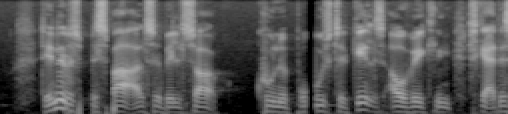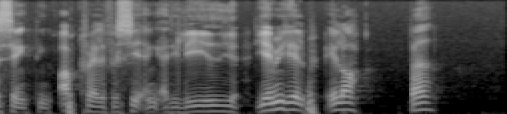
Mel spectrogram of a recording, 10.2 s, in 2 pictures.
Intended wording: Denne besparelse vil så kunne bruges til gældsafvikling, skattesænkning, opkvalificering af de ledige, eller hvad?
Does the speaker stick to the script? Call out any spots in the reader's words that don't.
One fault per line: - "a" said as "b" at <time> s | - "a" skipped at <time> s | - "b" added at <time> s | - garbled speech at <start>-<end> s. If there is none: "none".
- "hjemmehjælp" added at 7.7 s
